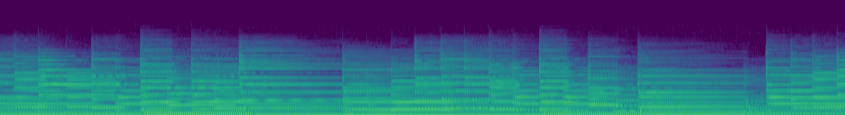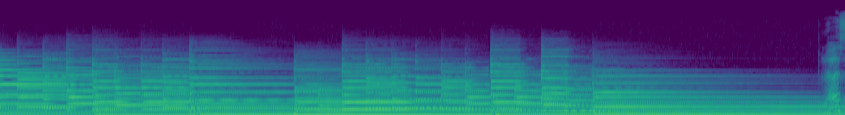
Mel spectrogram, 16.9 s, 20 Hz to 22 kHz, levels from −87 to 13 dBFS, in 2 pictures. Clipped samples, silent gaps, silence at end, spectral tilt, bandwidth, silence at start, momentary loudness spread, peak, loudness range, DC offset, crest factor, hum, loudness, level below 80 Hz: under 0.1%; none; 0 s; -8.5 dB/octave; 5.8 kHz; 0 s; 5 LU; -4 dBFS; 2 LU; 3%; 12 dB; none; -19 LUFS; -22 dBFS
